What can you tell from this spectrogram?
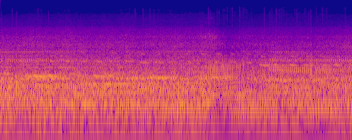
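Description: Motorcycle engines running steadily in a large pack of sport bikes, heard from one of the bikes, with rushing wind on top. About two and a half seconds in the sound eases off slightly, then picks back up.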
